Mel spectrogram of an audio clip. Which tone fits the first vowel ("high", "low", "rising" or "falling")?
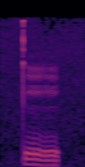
low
